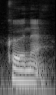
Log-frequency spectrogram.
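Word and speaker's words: кӯҳна: The word kohna, which means old, usually people don't pronounce he in the middle. So it sounds like kohna without he.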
